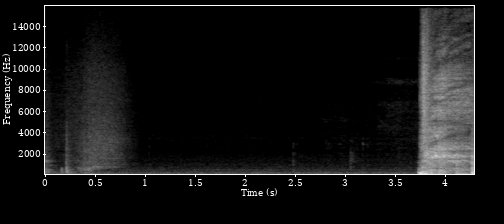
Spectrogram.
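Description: Near silence, just room tone, for most of the time after a short soft breathy sound at the start; a man bursts out laughing near the end.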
